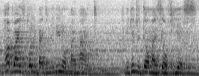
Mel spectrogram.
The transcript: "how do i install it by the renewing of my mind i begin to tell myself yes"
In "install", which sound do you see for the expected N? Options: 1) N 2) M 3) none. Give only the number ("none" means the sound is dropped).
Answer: 3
